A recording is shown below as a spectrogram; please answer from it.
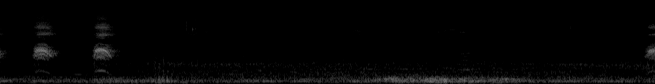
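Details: California Scrub-Jay visiting a ground feeder on a warm September morning, uphill from a cabin; two hoarse, rasping calls close together, a pause filled with soft rustling and faint high chirps, then another rasp.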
